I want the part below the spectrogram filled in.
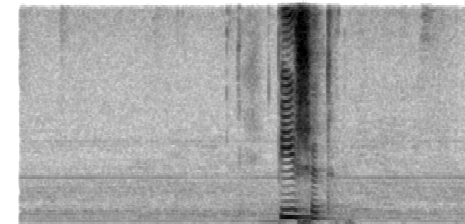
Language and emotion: Russian, neutral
